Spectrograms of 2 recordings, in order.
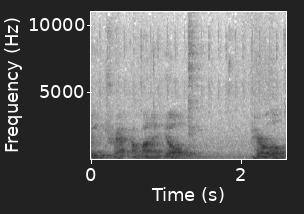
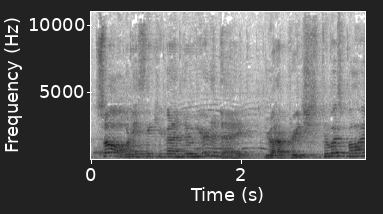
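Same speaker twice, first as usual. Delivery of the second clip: much higher mocking sneer rising on boy; taunting worker; 11 semitones higher than usual. Worker mocking the would-be preacher, sneering.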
